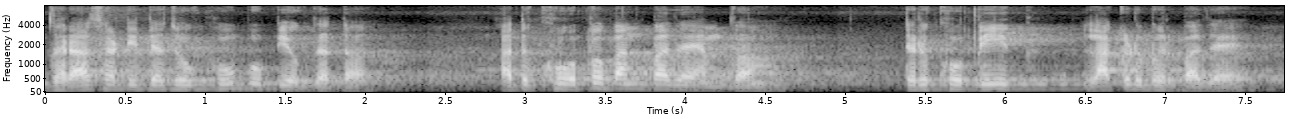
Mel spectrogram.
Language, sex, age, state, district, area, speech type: Goan Konkani, male, 60+, Goa, Canacona, rural, spontaneous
